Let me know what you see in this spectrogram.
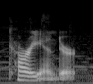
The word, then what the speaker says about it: coriander: The stress sound is put on the letter A, coriander.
